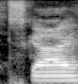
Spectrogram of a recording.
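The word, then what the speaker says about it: Skye: I sing, and it's spelled S-A-M. – I'm Prince. It's P-R-I-N-C-E. I play bass. – Sky, that's S-K-Y-E, and I play guitar and I sing.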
